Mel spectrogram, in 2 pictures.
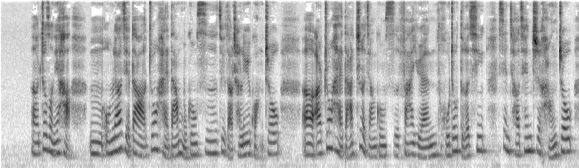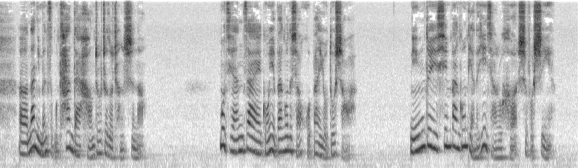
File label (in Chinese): B女 模拟现场采访自然素人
